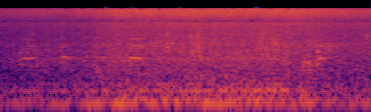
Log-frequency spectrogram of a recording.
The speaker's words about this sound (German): Die Spree fließt friedlich durch schöne Weide.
